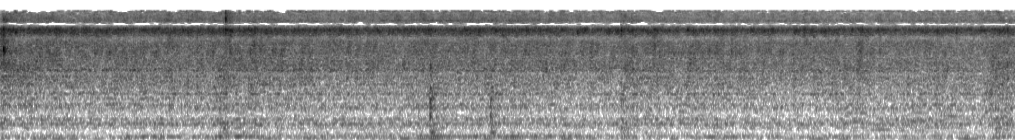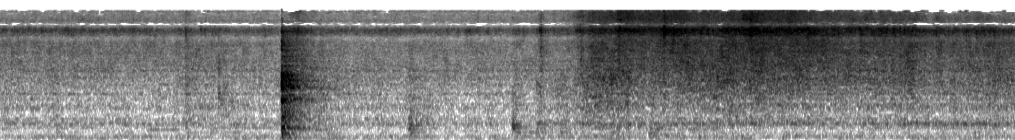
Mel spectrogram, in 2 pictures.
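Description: Tomato-onion masala with potatoes sizzling in a cooking pot as chicken koftas are dropped in. About ten seconds in there is one sharp clack, and near the end a spoon stirs the koftas through the masala and the sizzling grows louder.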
